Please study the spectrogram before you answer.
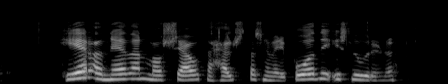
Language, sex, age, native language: Icelandic, female, 20-29, Icelandic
